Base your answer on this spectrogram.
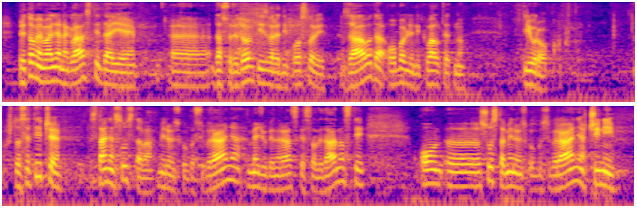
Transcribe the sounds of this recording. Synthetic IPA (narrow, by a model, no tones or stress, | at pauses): pɾit̪o̞me̞ʋaʎanaɡlˠaːsi̥t̪id̪aje | d̪asuɾe̞d̪o̞ʋit̪iizʋaɾe̞d̪nipo̞slˠoʋi | zaːʋo̞d̪aʔo̞baʋʎe̞nikʋalit̪e̞t̪no | iuɾo̞ku̥ | ʃt̪o̞se̞t̪iːt͡ʃe̞st̪aːɲasuːst̪aʋamiɾo̞ʋinsko̞ɡosiɡuɾaːɲame̞d͡ʑuɡe̞neɾaːi̥ske̞so̞lid̪aːɾno̞st̪i | oːnsuːst̪aʋmiɾo̞ʋinsko̞ɡosiɡuɾaːɲat͡ʃini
